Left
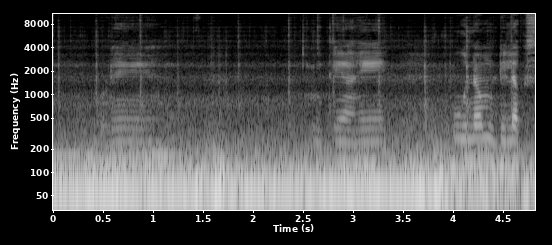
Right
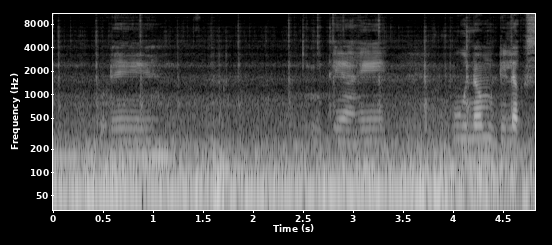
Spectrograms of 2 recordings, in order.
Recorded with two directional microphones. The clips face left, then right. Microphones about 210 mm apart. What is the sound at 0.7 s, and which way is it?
Vehicle, 20° right (ahead or behind).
